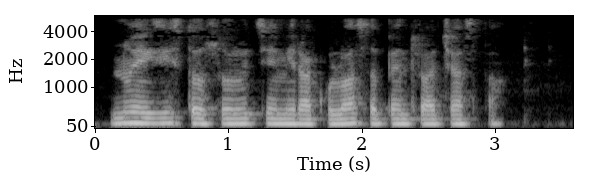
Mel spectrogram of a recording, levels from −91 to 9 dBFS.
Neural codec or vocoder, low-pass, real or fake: none; 5.4 kHz; real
